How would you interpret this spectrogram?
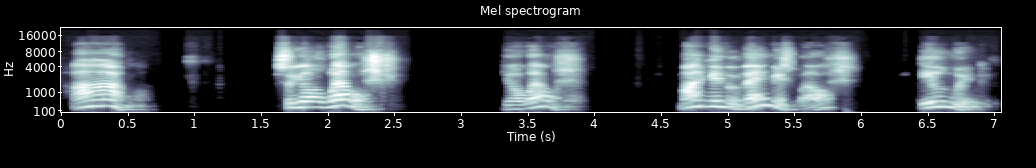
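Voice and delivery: high, swooping mock Welsh lilt; playful Welsh lilt. Streamer greeting a Welsh viewer, playful Welsh lilt. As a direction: put on a light Welsh sing-song.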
